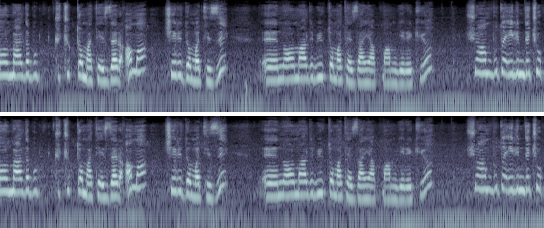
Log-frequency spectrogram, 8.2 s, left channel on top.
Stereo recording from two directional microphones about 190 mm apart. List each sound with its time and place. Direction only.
0.0 s speech: 5° left (ahead or behind)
